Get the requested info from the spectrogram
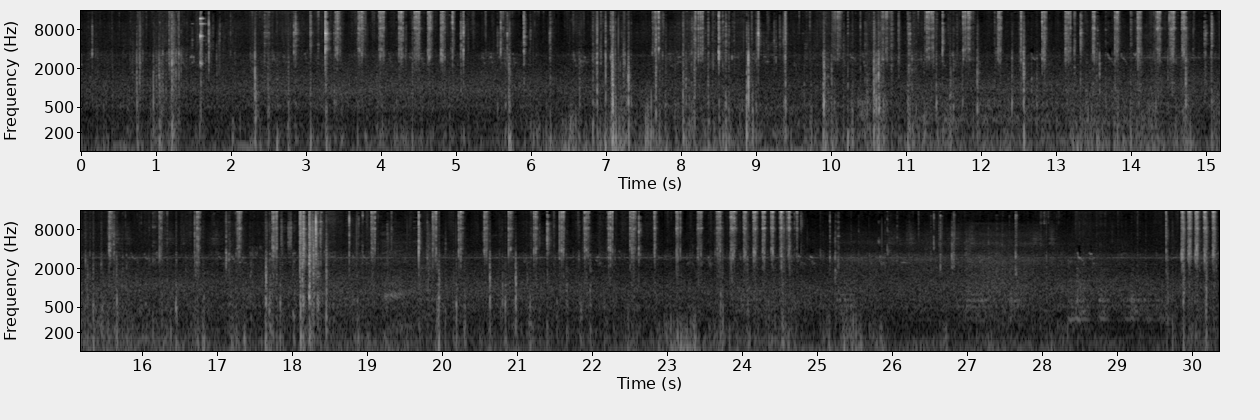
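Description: Hand ratchet wrench clicking in quick runs as bolts on a jet ski's handlebar clamp are worked loose, with metal-on-metal taps and knocks from handling the bars.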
